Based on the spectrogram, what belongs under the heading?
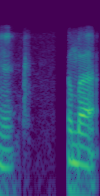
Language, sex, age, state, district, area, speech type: Bodo, male, 18-30, Assam, Kokrajhar, rural, conversation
